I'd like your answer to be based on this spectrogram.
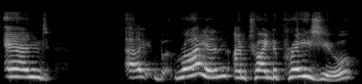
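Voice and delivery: frazzled parent forcing praise at a screaming son; mock frantic praise. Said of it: "and you're going".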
